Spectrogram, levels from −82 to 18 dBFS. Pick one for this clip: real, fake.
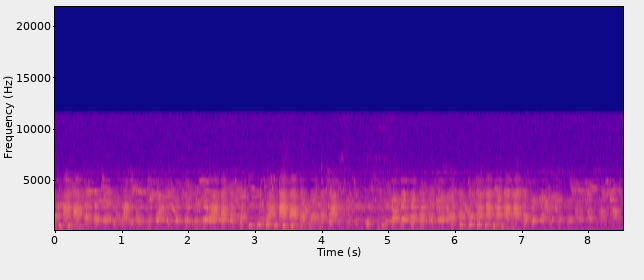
real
